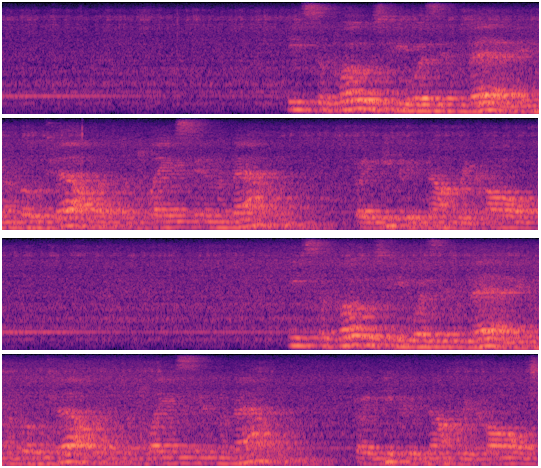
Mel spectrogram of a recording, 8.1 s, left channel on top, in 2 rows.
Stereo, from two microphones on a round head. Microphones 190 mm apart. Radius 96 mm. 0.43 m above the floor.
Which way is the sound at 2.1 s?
50° left (ahead or behind).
